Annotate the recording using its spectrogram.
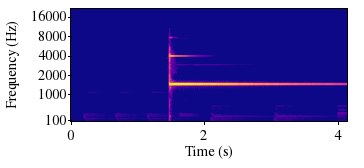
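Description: A single bell-like ding about one and a half seconds in: one clear high tone that rings on and fades slowly.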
